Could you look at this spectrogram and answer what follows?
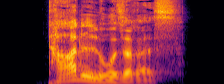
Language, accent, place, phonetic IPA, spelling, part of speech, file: German, Germany, Berlin, [ˈtaːdl̩ˌloːzəʁəs], tadelloseres, adjective, De-tadelloseres.ogg
- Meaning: strong/mixed nominative/accusative neuter singular comparative degree of tadellos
